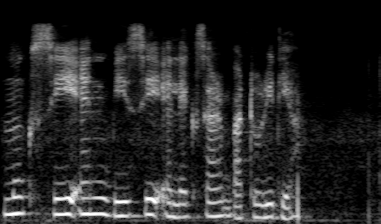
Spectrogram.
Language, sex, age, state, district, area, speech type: Assamese, female, 18-30, Assam, Lakhimpur, rural, read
